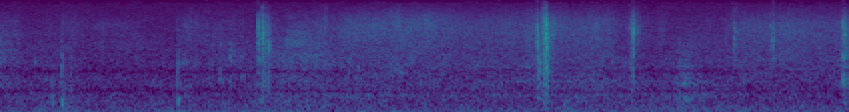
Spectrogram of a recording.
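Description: An envelope is set down on a desk with a soft tap.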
